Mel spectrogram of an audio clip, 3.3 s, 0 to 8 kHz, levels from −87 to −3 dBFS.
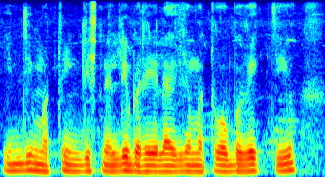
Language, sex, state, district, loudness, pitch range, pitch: Kannada, male, Karnataka, Koppal, -16 LUFS, 100-115 Hz, 105 Hz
